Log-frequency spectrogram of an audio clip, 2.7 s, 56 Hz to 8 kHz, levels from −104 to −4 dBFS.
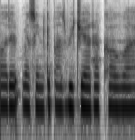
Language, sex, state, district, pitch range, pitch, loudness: Hindi, female, Punjab, Pathankot, 180-190 Hz, 185 Hz, -16 LUFS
